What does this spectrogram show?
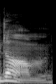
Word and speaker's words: Dame: even says in here notre dame dom rhymes with mom not lame now this is very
